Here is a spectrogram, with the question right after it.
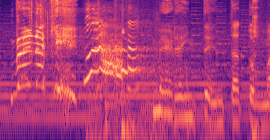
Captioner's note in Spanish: Molly grita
